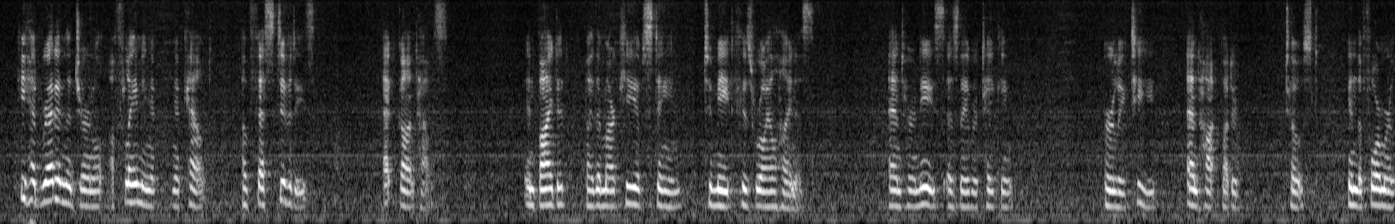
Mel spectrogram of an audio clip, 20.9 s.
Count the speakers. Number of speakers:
1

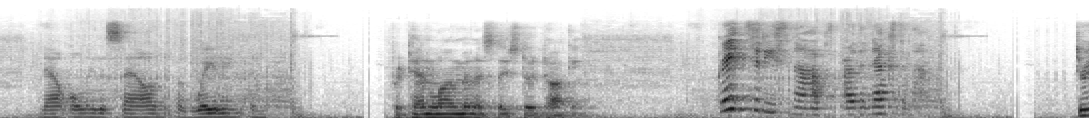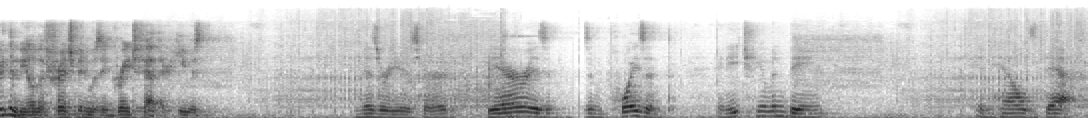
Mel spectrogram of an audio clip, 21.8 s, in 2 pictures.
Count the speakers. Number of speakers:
4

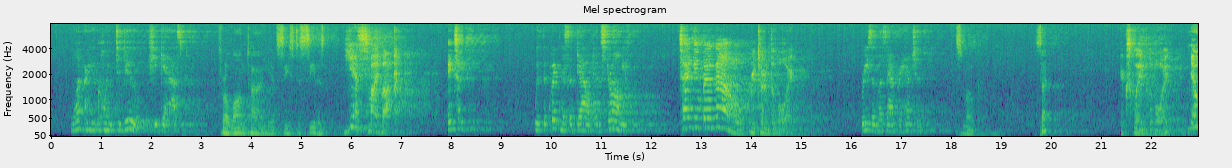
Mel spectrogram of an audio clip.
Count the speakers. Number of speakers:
3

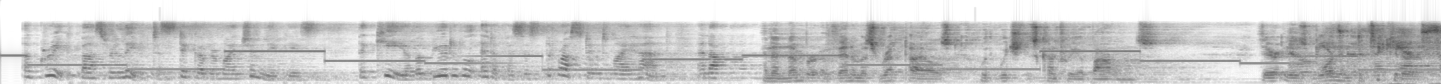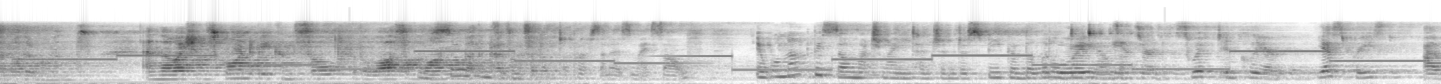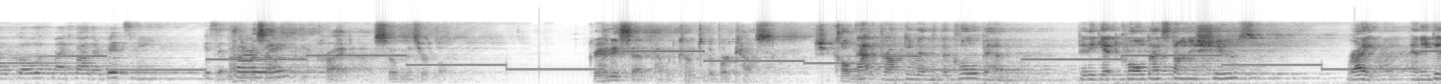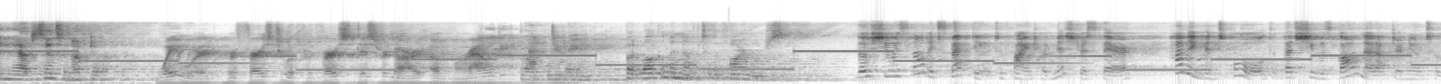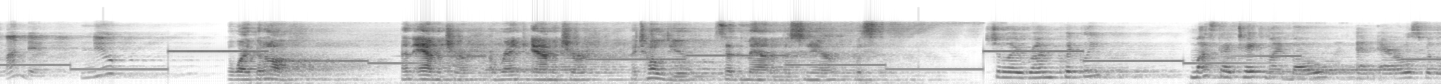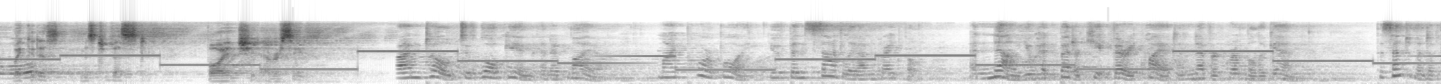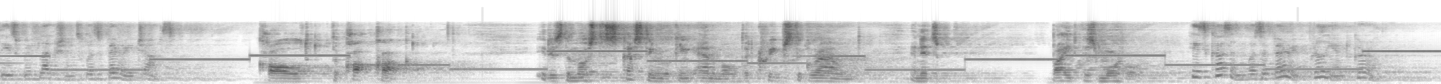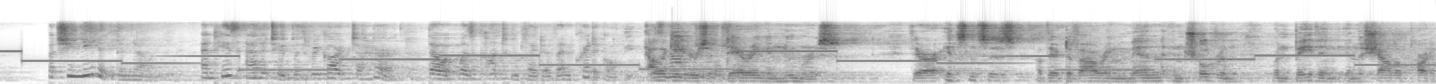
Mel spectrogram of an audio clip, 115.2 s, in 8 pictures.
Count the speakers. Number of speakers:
10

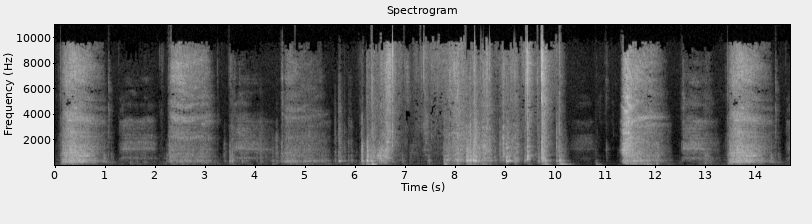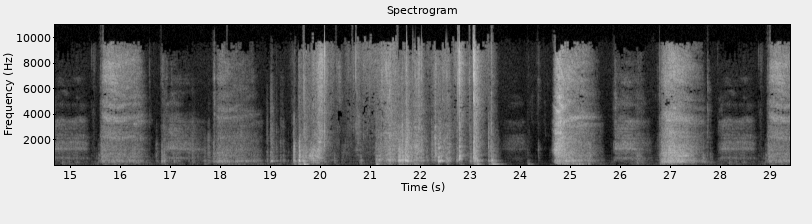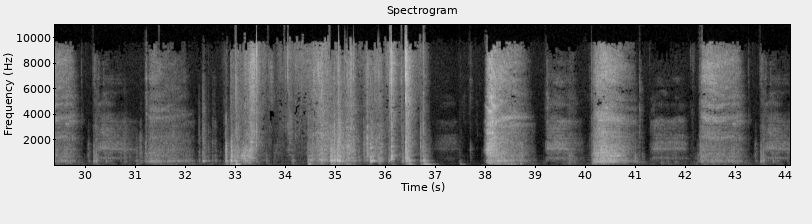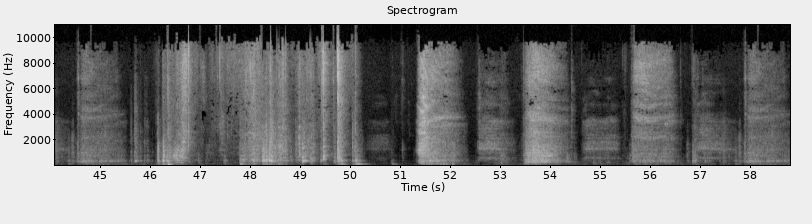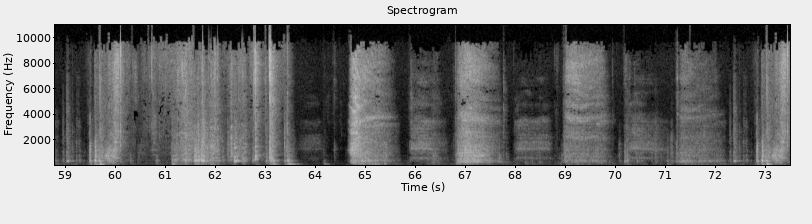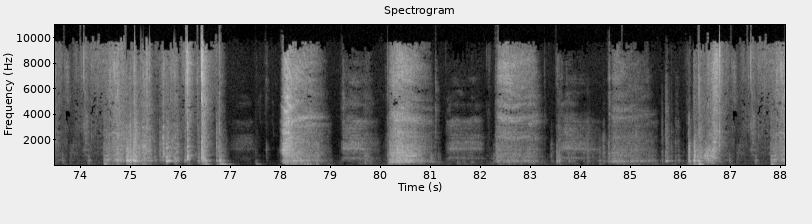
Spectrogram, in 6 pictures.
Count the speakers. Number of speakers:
0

